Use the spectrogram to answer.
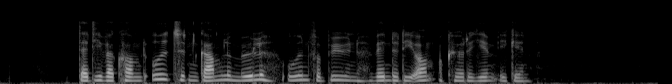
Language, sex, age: Danish, female, 35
